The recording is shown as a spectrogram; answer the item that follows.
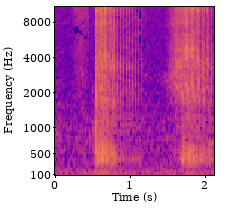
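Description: A boy's breathy mouth sounds close to the microphone: a fluttering puff of air blown through the lips about half a second in, then a second breathy exhale near the end.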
